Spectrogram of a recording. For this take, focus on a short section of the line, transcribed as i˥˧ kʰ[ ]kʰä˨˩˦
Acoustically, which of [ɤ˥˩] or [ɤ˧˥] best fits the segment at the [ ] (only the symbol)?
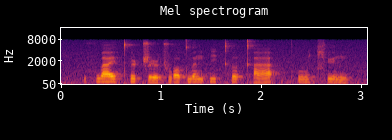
ɤ˥˩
